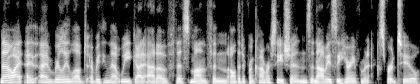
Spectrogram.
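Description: A woman with a very deep, low pitch and vocal fry talks at a very fast pace with hardly any pauses, her loudness very even. Her intonation is monotone and flat against a quiet background. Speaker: podcast co-host. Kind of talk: casual chat.

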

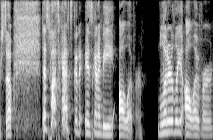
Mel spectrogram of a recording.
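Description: With lively intonation, a woman talks at a moderate pace in an unremarkable speaking voice. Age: 30s. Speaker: podcast host and boutique owner. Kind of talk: casual chat. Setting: home office studio. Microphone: professional mic picking up everything.

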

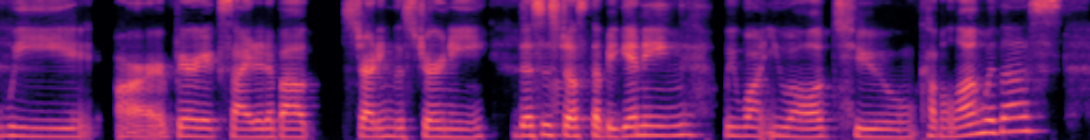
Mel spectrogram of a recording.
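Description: Over a quiet background, a woman with an American accent speaks at a fairly slow pace. She uses ordinary pitch variation and hardly any pauses. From Houston, Texas (Mexican-born). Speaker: podcast co-host. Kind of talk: casual chat.

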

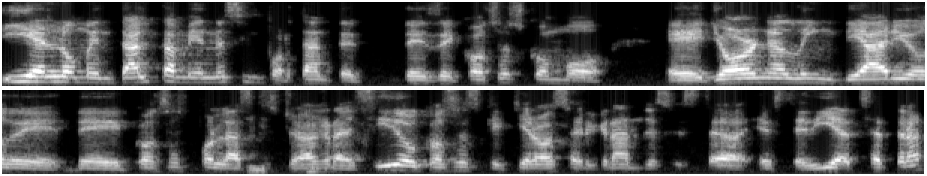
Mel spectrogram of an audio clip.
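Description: Recorded dry and close with no echo, a man with an ordinary speaking voice and a fairly high pitch talks at a moderate pace with hardly any pauses and ordinary pitch variation. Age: 20s. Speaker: startup founder and CEO. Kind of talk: interview.

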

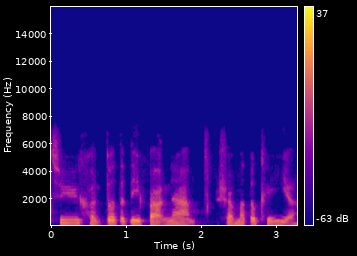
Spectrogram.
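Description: Very slowly, a woman talks. Her pitch sits in the medium range and varies in an ordinary way. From Vietnam. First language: Vietnamese (speaking Chinese). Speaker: podcast listener, Chinese learner. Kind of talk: casual interview chat. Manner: halting, many fillers and repetitions.

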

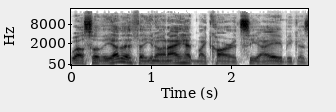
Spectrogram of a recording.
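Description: With vocal fry in his voice, a man speaks at a fairly quick pace. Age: 70s. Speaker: former intelligence officer and defense official. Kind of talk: interview.

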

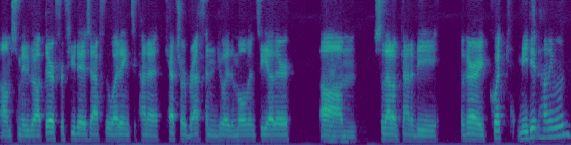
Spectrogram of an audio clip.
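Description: Speaking at a very fast pace with an American accent, a man shows a medium pitch, ordinary pitch variation and big swings in loudness. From New York, northern Westchester County. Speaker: groom, school chef. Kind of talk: casual chat.

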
